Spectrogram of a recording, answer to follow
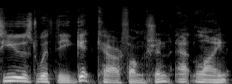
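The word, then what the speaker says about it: getchar: character io functions are get car and put car that's how I pronounce them get car fetches a character from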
